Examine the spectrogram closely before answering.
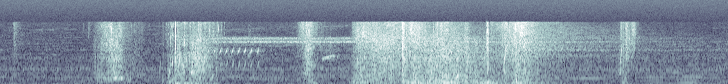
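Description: Soft magical whooshes and chimes sound as cards are played.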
